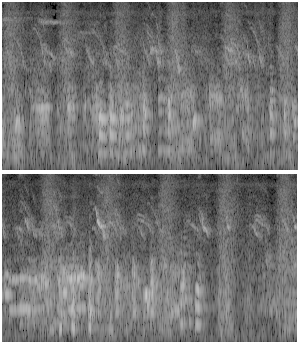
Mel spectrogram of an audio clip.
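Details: Native chickens, roosters and hens, clucking and cackling steadily in short uneven notes, with high bird chirps in the background.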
